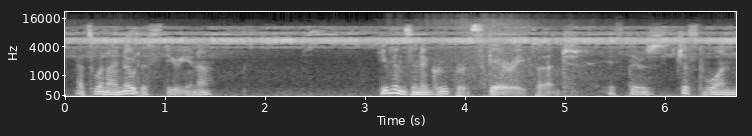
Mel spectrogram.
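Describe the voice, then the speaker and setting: A man voicing a curious, gentle, shy mer-shark in an ASMR roleplay, speaking casually and hesitantly, often trailing off. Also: low voice, gravelly, noisy background, full character voice. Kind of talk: ASMR roleplay, soft conversational acting to the listener. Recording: nature ambience with chirping insects. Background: crickets and outdoor night ambience.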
